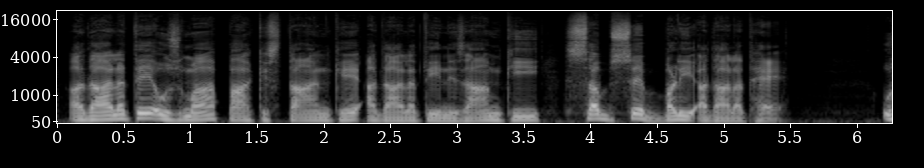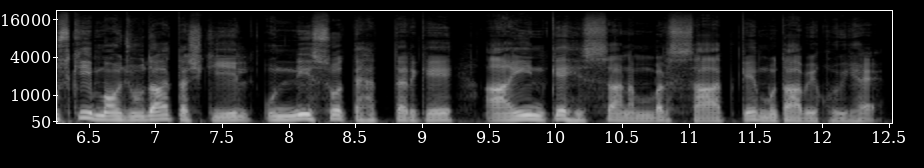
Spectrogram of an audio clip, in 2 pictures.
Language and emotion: Urdu, neutral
